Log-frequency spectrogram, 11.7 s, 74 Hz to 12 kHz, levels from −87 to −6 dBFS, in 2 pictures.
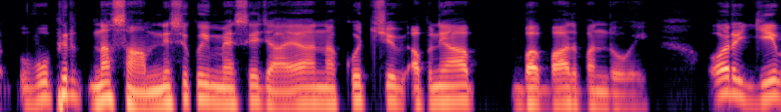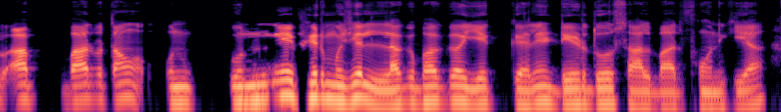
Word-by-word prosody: वो 115 +7 -3
फिर 170 -2 +1
ना 130 +4 +4
सामने 95 +5 +2
से 115 +4 -2
कोई 135 0 0
मैसेज़ 115 0 -1
आया 100 +4 +1
ना 110 -1 -1
कुछ 130 0 -3 0.2
अपने 115 +2 -1
आप 125 0 +2 0.3
ब 110 +1 +4
बात 110 +1 +3
बंद 95 -3 -5
हो 85 -1 -6
गई। 85 -1 -15 0.5
और 175 0 +4
ये 140 +1 +2 0.2
आप 135 0 +1 0.2
बात 130 +2 +3
बताऊँ 135 +1 -3 0.2
उन 115 0 -1 0.3
उन 120 0 +1
ने 150 +4 +4
फिर 140 0 +5
मुझे 130 +1 +4
लगभग 115 +1 +1
ये 110 0 +1 0.2
कह 105 -2 0
ले 120 +3 +1
डेढ़ 105 +1 0
2 110 +2 0
साल 95 -3 -2
बाद 90 0 -2
फ़ोन 90 -1 -5
किया। 100 +4 -2
115 Hz, 190 wpm, -24 LUFS, 105-130 Hz, 0.5 s, फिर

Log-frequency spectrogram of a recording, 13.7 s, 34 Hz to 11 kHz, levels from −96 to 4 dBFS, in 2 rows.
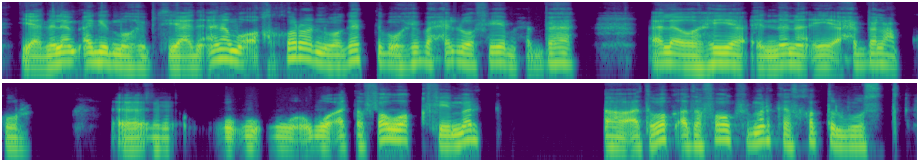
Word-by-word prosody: يعني 95 +4 +2
لم 130 +2 +5
أجد 125 -1 +4
موهبتي، 95 -2 -2
يعني 95 +4 +1
أنا 150 +3 +3
مؤخّرًا 155 +2 +2
وجدت 140 +7 -1
موهبة 120 +2 -2
حلوة 125 -2 0
فيّا 125 +3 0
باحبّها 120 +3 -4 0.6
ألا 120 -2 +3
وهي 110 +4 +3 0.2
إن 95 +2 0
أنا 110 -2 +2
إيه، 100 0 +1
أحب 115 -1 -4
ألعب 115 -1 -1
كورة 95 -3 -6 0.6
آآ، 90 0 -2 0.3
و 100 +2 -2 0.5
وأتفوّق 85 -1 +2
في 105 - 0
مرك 150 +8 +1 0.9
آه - - +3
أتو - - +2
أتفوّق 160 -1 0
في 125 - -11
مركز 140 -5 0
خَط 135 -1 -4
الوِسط، 105 -2 -4
115 Hz, 140 wpm, -16 LUFS, 100-125 Hz, 0.9 s, لم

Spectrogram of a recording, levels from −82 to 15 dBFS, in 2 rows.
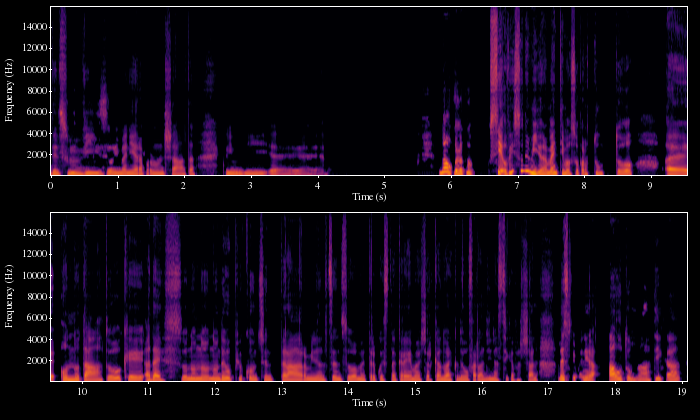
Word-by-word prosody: del 150 0 -1
sul 170 +4 0
viso 145 +1 -1
in 140 0 0
maniera 140 -1 0
pronunciata. 135 +1 -5 0.4
Quindi, 120 -4 -3
uhm 120 -3 -11 1.7
No, 380 +4 +9
quello 240 -1 +7
che 310 - +2
ho 275 - -2 0.2
sì, 365 - +5
ho - - +5
visto 385 +9 +3
dei 460 -3 +4
miglioramenti, 220 - +7
ma 150 -5 +2
soprattutto, 175 - -3 0.5
ehm, 145 -3 +4
ho 210 - +1
notato 185 - +1
che 145 -6 0
adesso 155 - -1
non 175 +2 +1
non 160 +1 0
devo 185 0 +1
più 240 - -8
concentrarmi, 145 -3 -3
nel 145 +1 -3
senso 140 -1 -3
a - - -2
mettere 145 +1 -5
questa 145 0 -7
crema 140 -1 -4
e - - -5
cercando: 145 +2 -4
“Ecco, 150 +2 -3
devo 135 -1 -4
fare 135 0 -5
la 130 - -4
ginnastica 135 +1 -6
facciale”. 140 0 -7 0.3
Adesso, 270 -2 +2
in 185 - -5
maniera 200 -1 -2
automatica, 180 - +1
150 Hz, 150 wpm, -22 LUFS, 140-180 Hz, 1.7 s, No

